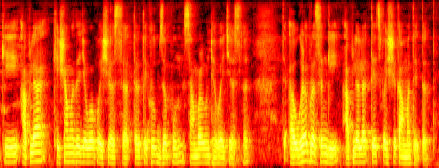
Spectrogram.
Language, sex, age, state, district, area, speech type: Marathi, male, 18-30, Maharashtra, Thane, urban, spontaneous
